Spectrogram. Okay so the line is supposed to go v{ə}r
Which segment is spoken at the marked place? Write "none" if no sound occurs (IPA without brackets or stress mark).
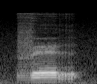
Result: ɛ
